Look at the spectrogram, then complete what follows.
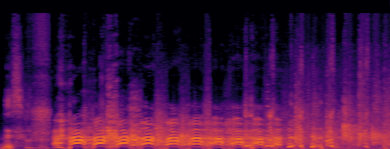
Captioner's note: laughter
